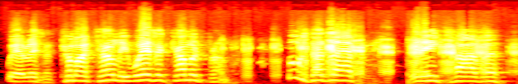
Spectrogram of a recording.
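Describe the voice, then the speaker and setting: Sharp-voiced thuggish rural foreman. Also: sits high, quick pace, a little hiss or hum, exaggerated voice. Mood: panicky. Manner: rough, slangy, blustering. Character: thuggish rural foreman, tough, surly, easily spooked villain. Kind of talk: 1930s-40s radio drama acting.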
